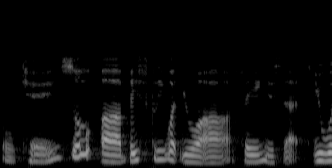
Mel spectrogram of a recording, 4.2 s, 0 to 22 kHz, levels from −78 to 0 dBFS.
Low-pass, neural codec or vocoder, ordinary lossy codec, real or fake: 5.4 kHz; none; none; real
